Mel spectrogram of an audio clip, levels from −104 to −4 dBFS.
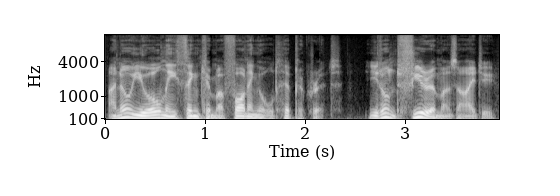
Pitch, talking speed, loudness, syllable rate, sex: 100 Hz, 245 wpm, -17 LUFS, 6.1 syllables/s, male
